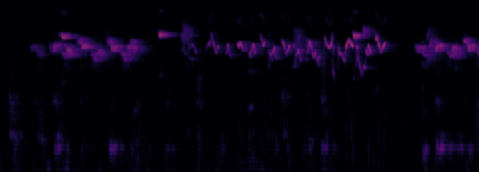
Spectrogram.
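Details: Ultramarine grosbeak song in several phrases of rich, fast, zigzagging whistles, one thin sustained note, and a final burst after a short gap.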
